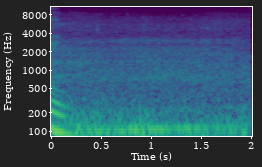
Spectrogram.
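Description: Steady low hum of a motor vehicle engine running, under faint outdoor background noise, with a man's voice trailing off at the very start.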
